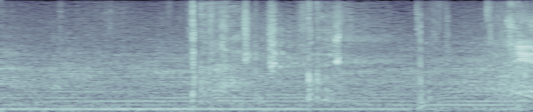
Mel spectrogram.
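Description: Tennis court broadcast ambience between points: a steady low hum with a few sharp ticks scattered through the second half. A commentator's voice comes in at the very end.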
